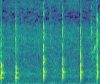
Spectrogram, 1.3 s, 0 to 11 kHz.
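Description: A macapuno coconut is flicked to tell it apart from an ordinary coconut, giving six short, dry taps about 0.2 seconds apart. Each tap has a solid, stone-like knock centered in the mid range with almost no ring. The solid sound marks this coconut as a macapuno.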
